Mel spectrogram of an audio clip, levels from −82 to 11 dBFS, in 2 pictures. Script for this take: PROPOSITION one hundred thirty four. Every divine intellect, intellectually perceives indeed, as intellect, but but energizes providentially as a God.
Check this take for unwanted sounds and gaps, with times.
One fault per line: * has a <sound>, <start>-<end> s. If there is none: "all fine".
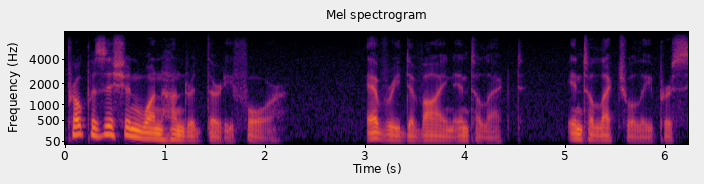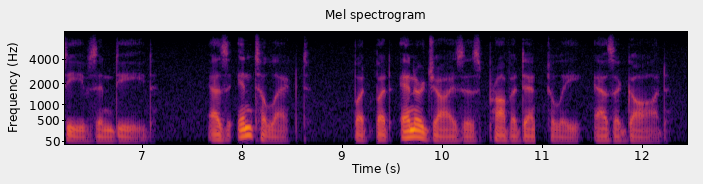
* has a dropout, 10.9-11.1 s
